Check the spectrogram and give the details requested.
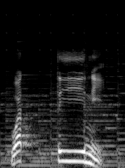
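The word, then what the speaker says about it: والتين: Maka cara membacanya adalah huruf alif lam melebur dan tidak dibaca sehingga langsung masuk ke huruf ta.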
